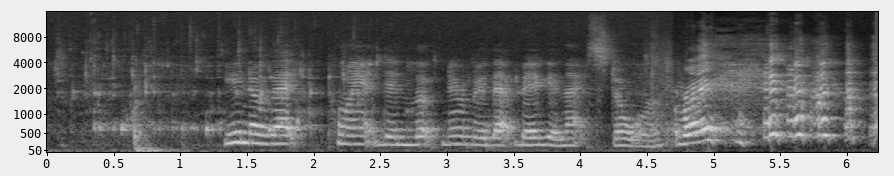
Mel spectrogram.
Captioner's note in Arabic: ضحك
